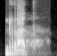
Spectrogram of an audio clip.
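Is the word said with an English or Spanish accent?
Spanish. The R is a rolled Spanish trill. The speaker calls it wrong. "if I say this with a Spanish accent"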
